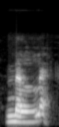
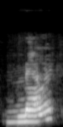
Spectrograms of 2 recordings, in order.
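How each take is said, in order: First: Melech with the weight on the final "lech"; wrongly accent the end of Melech; stress on last syllable. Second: Melech with the weight on "Me"; stress on first syllable. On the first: Teacher showing what not to say, Melech stressed at the end. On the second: Teacher giving the right form, Melech stressed at the start. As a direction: say Melech accented at the beginning. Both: Shown as a demonstration. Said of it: "most words have the accent on the end".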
